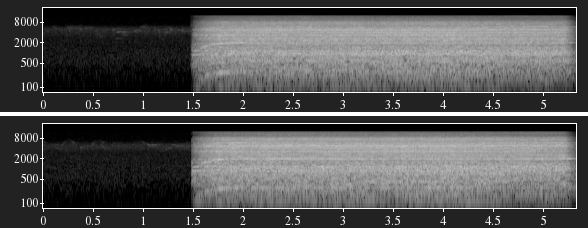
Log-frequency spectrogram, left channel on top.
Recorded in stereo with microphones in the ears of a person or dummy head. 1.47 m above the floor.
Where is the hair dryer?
80° right, 1.1 m.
